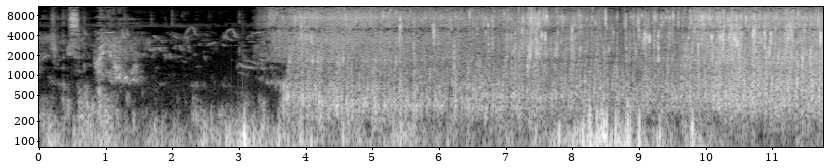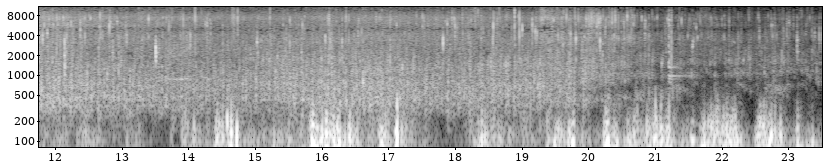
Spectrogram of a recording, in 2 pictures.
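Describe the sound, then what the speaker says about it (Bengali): Egg and aubergine chops fry in plenty of hot oil, a steady close sizzle and crackle with faint voices that carries on after a short quiet start. "তেল গরম হয়ে গেছে। এখন এটা ভেজে নেব।"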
